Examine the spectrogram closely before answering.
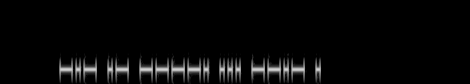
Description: Morse code, heard as a keyed tone, about 30 wpm, 700 Hz. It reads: KA9SQE
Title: USA Call Signs - 6 Characters - Repeated 2x - 30wpm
